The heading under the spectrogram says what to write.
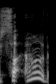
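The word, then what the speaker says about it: CICO: Psycho. – That's a good way to pronounce it. Psycho, yeah. C-I-C-O. I was thinking Kaiko, Waiko, Siso, but Psycho. That's a great acronym because I believe it is pretty psychotic.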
